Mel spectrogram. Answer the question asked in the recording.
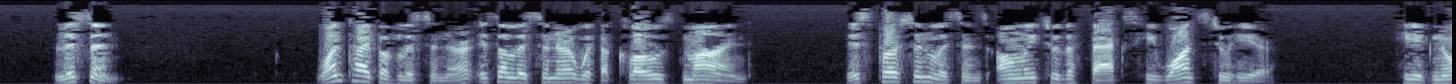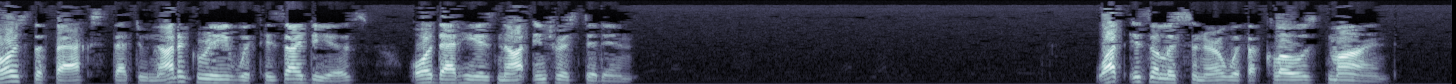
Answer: A person who does not listen to all the facts.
